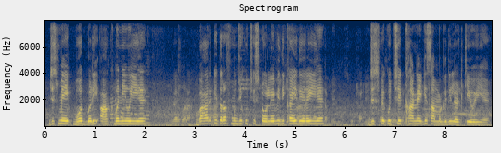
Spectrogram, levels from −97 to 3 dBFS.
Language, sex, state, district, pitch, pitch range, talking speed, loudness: Hindi, male, Rajasthan, Jaipur, 200 Hz, 170-210 Hz, 180 wpm, -14 LUFS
